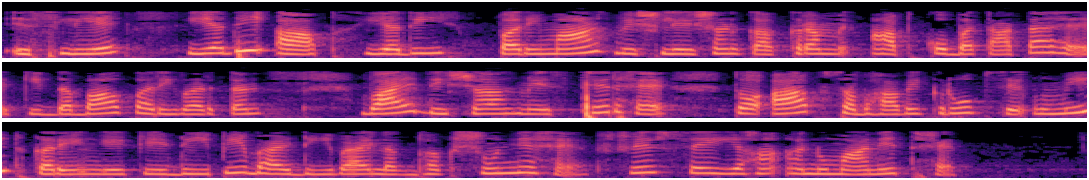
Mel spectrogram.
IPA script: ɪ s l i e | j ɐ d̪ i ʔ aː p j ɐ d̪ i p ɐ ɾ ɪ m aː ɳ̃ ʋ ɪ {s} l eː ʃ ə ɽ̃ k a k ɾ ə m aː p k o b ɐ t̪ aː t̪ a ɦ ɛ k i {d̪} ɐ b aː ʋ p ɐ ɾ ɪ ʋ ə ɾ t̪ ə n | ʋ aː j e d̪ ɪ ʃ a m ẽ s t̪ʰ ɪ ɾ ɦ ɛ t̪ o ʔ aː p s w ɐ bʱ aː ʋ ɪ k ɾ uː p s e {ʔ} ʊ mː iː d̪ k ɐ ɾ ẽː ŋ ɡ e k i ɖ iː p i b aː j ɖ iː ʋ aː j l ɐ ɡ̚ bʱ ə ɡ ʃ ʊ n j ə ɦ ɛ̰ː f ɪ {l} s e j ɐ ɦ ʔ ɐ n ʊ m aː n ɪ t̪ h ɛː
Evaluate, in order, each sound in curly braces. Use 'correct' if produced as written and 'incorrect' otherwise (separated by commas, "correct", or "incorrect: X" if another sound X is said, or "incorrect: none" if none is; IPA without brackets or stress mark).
incorrect: ʃ, correct, correct, incorrect: ɾ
